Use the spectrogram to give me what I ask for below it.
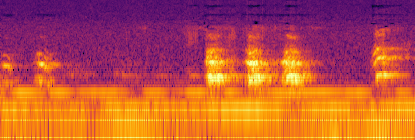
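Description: A dog barks at a heavy ironwood gate, with several short, sharp barks clustered near the end and fainter yips earlier, all fairly quiet over a constant low hum.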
